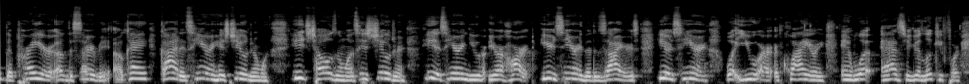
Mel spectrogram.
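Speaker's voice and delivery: normal talking voice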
